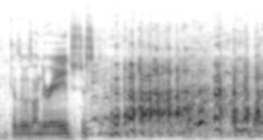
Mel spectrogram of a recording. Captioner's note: laughing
